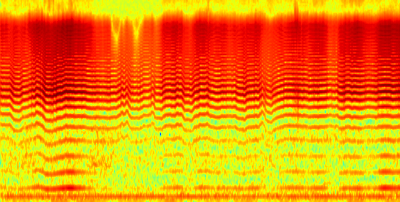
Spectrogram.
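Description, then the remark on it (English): A continuous mosquito whine drones steadily for the whole stretch, its pitch wavering slightly as it hovers, with no voices present. “Enjoy a night of restful sleep with Raid Liquid Electric Mosquito Killer.”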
